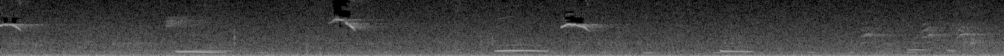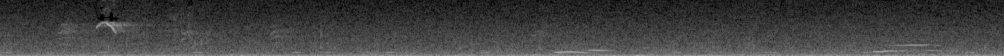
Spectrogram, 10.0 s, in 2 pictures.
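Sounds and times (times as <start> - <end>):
soft low arching bird notes: 0.0 - 10.0
bird high falling chirp: 9.4 - 9.8.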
